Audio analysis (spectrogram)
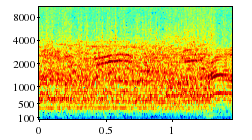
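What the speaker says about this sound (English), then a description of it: "Crowd doesn't like it" A boxing crowd at an Olympic bout murmurs and calls out in disapproval, a dense, loud roar of many voices over a brief moment.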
